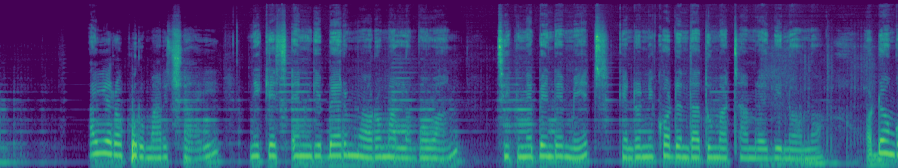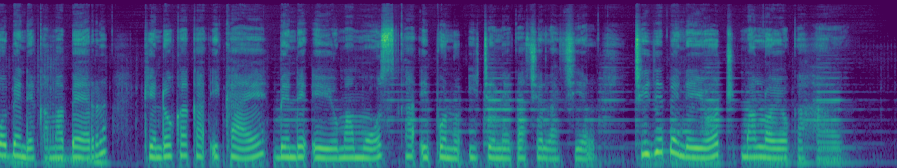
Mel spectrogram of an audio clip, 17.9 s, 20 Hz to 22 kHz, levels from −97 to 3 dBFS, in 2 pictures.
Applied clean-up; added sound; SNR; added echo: neural mask model RNNoise.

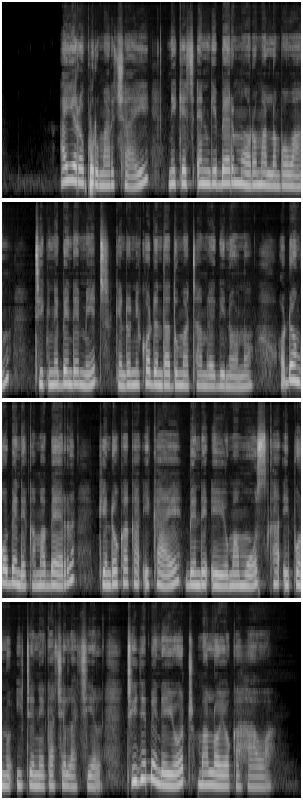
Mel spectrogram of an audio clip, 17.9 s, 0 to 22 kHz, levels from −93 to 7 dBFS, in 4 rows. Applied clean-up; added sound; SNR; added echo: none; none; none; none.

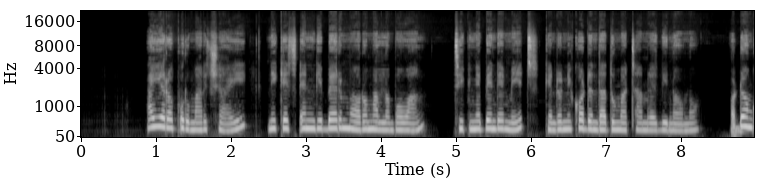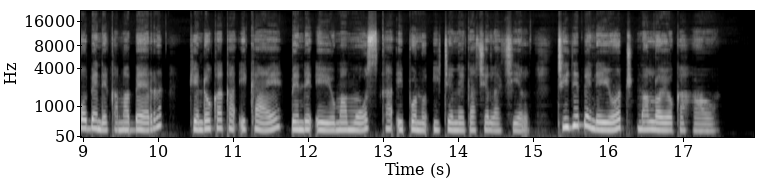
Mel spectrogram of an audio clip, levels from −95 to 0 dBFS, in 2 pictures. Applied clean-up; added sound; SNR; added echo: neural mask model DeepFilterNet 3.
